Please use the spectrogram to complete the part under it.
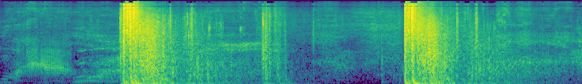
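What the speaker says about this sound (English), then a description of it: "it's fun to use a shotgun sometimes" Shotgun blasts go off close by, loud and booming: one big shot, a smaller pop about a second later, then another heavy blast, each followed by a rumbling decay.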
